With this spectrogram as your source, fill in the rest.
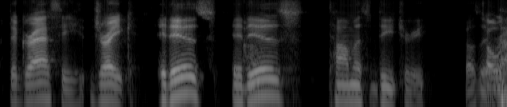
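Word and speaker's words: Detry: It is Thomas Dietrich because it Told you. rhymes with Petri dish.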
